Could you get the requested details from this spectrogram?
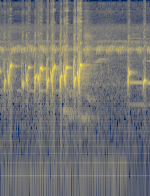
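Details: Lure recording of a Yellow-vented bulbul singing nonstop outdoors to draw replies from other bulbuls: a quick string of short, lilting chirps, then a pause and two separate notes, over a thin continuous high whine.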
